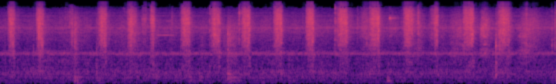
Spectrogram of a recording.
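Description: An onion being scraped into very thin slices makes a steady, dry rasping, rapid strokes repeating evenly for several seconds, close but quiet, with no talking.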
